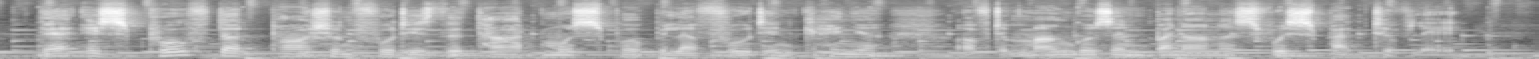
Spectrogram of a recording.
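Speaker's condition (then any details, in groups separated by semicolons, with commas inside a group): No condition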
